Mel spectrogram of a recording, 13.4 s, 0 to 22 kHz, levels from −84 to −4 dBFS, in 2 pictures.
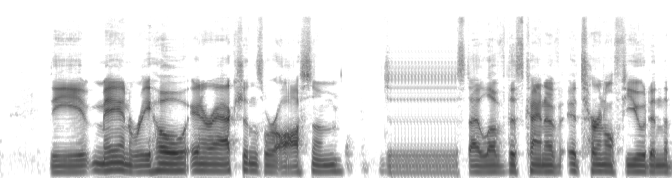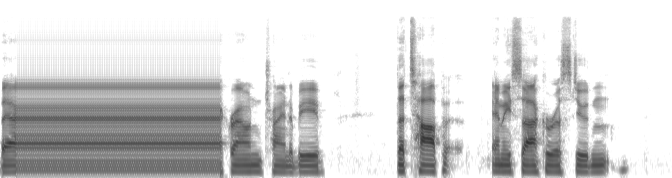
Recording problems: audio freezing; at 4 s for 0.5 s and at 7 s for 2 s

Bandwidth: 15.5 kHz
